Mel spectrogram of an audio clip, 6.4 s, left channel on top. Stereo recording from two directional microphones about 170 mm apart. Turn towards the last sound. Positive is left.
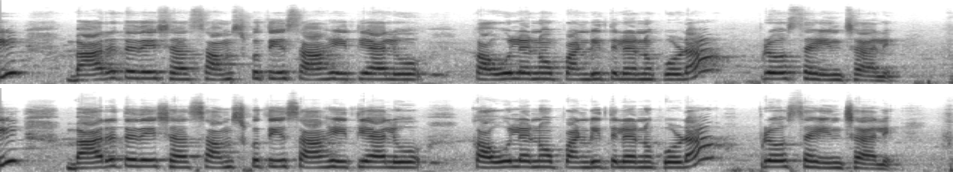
turn(degrees=-30)  # may be behind; listen again after turning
